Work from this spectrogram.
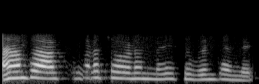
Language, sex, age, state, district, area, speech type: Telugu, female, 45-60, Andhra Pradesh, West Godavari, rural, conversation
